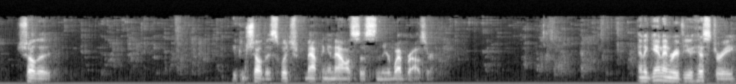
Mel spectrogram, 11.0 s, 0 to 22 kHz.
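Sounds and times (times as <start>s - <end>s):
faint background hiss: 0.0s - 1.1s, 3.4s - 11.0s.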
